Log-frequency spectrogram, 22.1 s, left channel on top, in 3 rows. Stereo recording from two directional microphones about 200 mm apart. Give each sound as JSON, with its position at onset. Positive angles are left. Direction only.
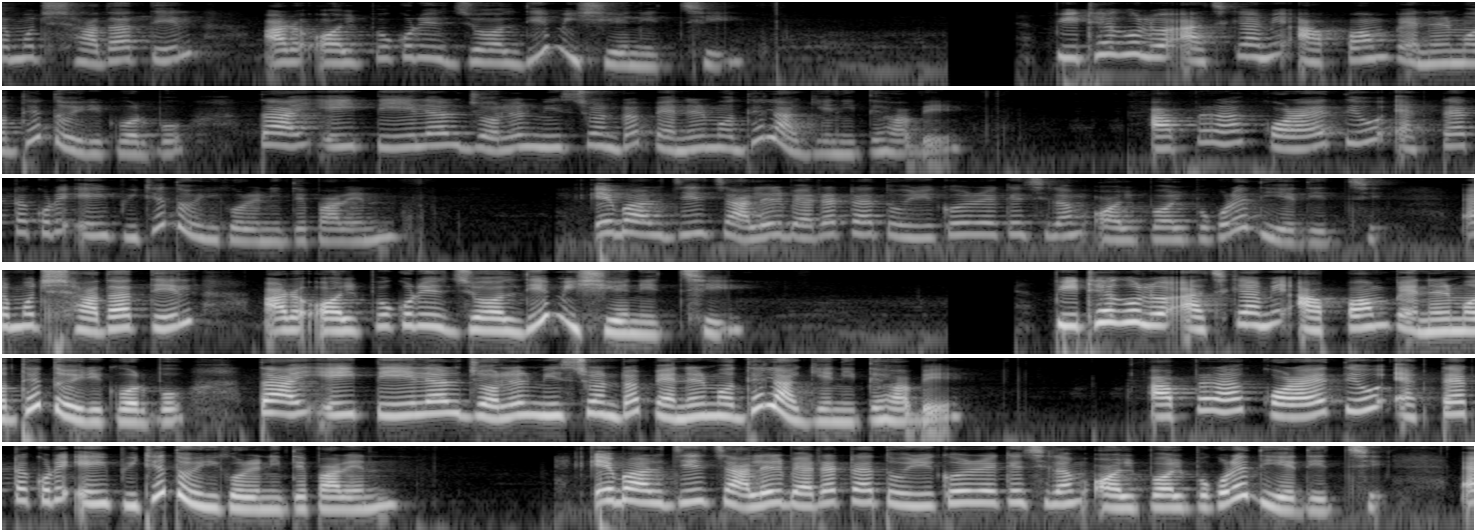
{"t": 0.0, "sound": "speech", "side_deg": -45}
{"t": 5.2, "sound": "speech", "side_deg": -40}
{"t": 17.6, "sound": "speech", "side_deg": -40}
